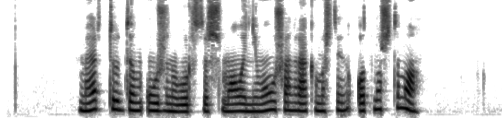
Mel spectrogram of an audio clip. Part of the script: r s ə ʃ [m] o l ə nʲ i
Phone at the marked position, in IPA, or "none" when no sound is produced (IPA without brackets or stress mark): m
